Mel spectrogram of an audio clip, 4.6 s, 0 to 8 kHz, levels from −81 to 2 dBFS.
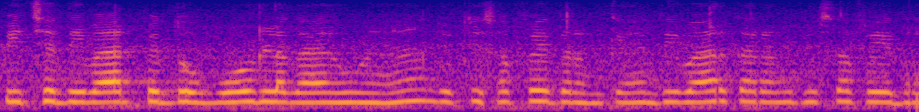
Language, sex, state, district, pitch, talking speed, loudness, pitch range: Hindi, female, Jharkhand, Garhwa, 275 Hz, 260 wpm, -17 LUFS, 265-280 Hz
